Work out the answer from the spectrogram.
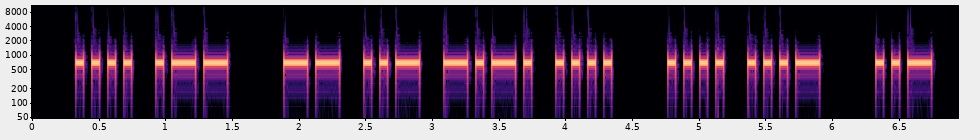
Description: Morse code, heard as a keyed tone, about 21 wpm, 700 Hz. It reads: HW MUCH HV U
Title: Sentences from Top 300 Words and Abbreviations 20wpm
